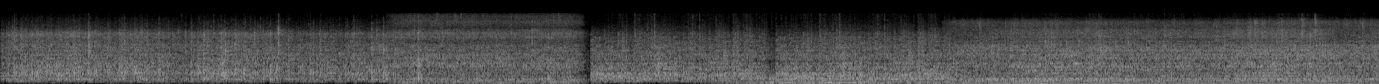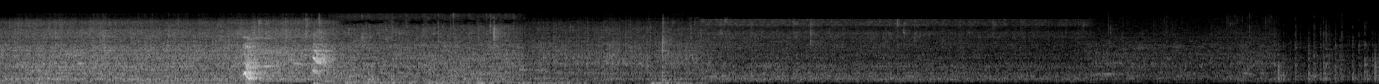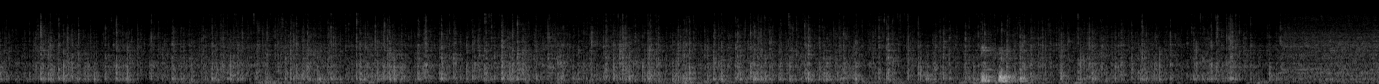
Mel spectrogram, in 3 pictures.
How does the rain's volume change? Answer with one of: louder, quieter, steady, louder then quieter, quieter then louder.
quieter.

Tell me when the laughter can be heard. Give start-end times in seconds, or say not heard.
16.2-17.1, 37.4-37.9.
